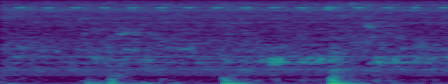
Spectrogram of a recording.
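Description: Four soft, deep thumps about half a second apart, over a faint steady hum.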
